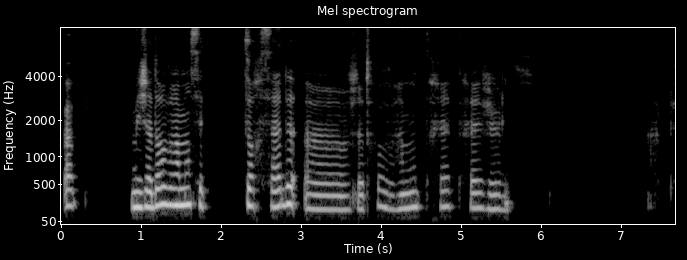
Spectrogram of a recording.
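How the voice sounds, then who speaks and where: A woman in her thirties chatting casually in a knitting vlog, a little hoarse, rambling and self-deprecating, full of fillers and restarts. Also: mid-range voice, little pitch movement, slow pace, long pauses, mellow, muffled recording. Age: 30s. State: a bit hoarse, frog in the throat. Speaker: wool dyer and knitting podcaster.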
